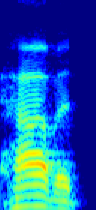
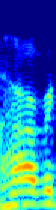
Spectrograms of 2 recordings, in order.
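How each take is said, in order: First: It is said in a Boston accent. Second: It is said in a general American accent.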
